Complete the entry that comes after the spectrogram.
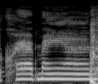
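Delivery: a Georgia sweet-talker's pet name; lightly sugared Georgia accent; sweet Georgia drawl. Retold or imitated. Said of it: "She was talking like she was from Georgia".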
